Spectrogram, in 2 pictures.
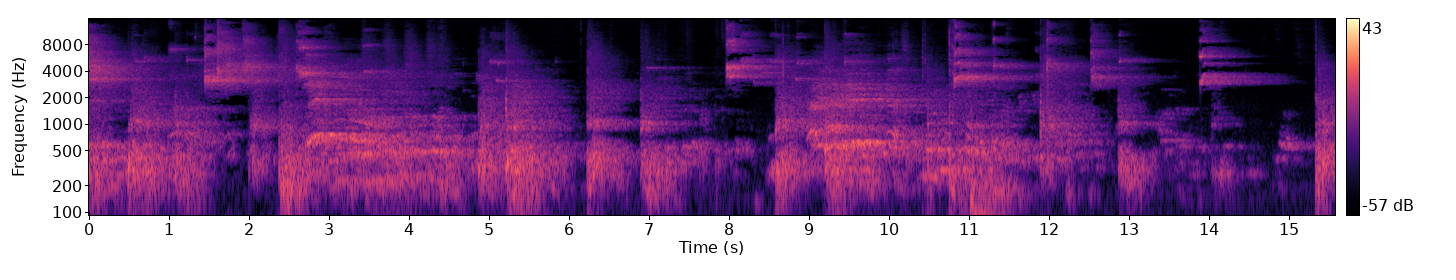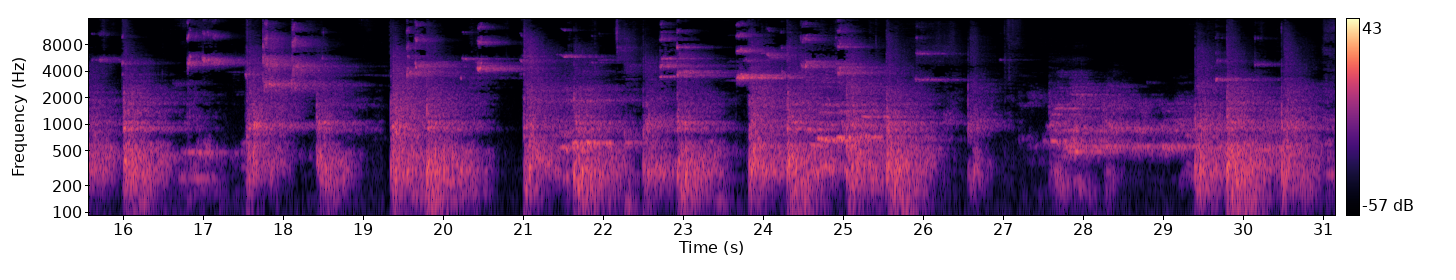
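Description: Frontón a mano rally: a hand-struck ball repeatedly smacking off the front wall and floor and off players' palms, a quick run of sharp knocks echoing in a large hall.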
